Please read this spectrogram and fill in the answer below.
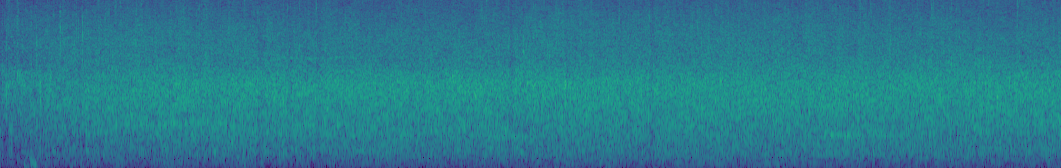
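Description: Large audience applauding. The clapping breaks out suddenly at the start and holds as a dense, steady roar.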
